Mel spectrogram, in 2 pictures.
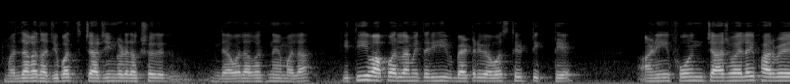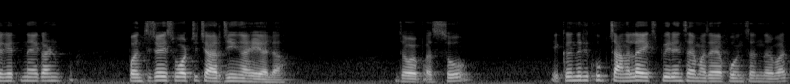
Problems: none marked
